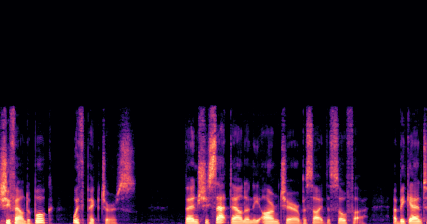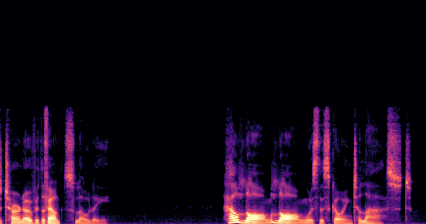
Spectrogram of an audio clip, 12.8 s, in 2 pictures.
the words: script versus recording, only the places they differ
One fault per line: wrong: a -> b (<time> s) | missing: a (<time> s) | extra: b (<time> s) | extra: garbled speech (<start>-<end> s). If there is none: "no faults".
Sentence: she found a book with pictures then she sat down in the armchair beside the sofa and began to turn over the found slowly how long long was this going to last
no faults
